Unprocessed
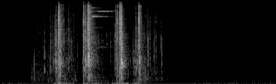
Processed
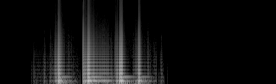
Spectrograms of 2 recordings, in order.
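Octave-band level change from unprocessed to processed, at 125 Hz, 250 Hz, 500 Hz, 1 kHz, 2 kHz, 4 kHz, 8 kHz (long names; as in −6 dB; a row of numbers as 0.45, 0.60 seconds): +25.0, +18.0, +11.5, −1.5, −5.0, −12.5, −20.0 decibels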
